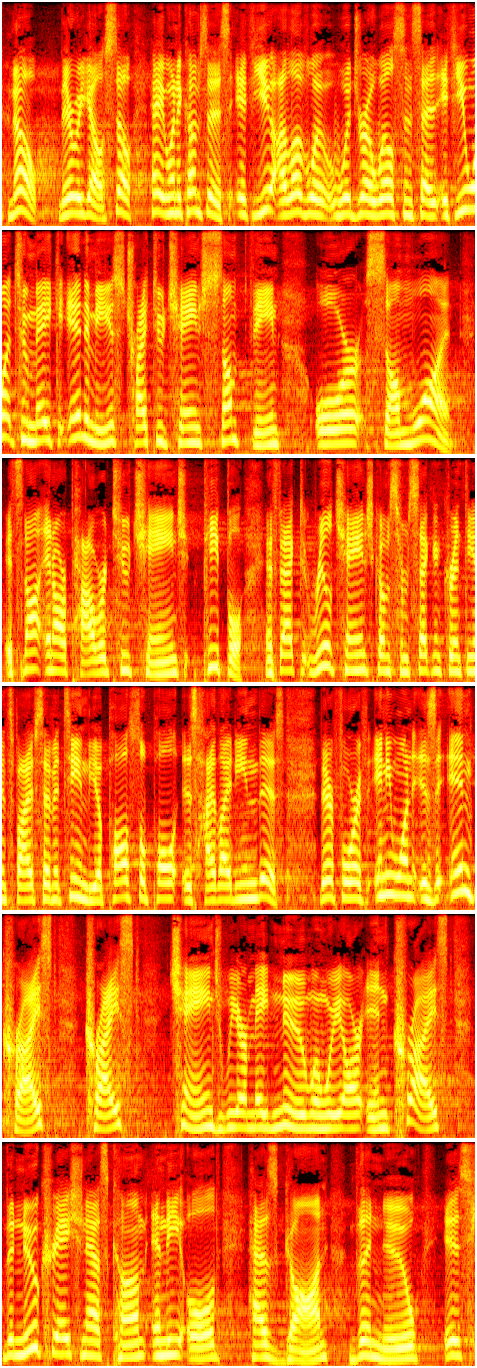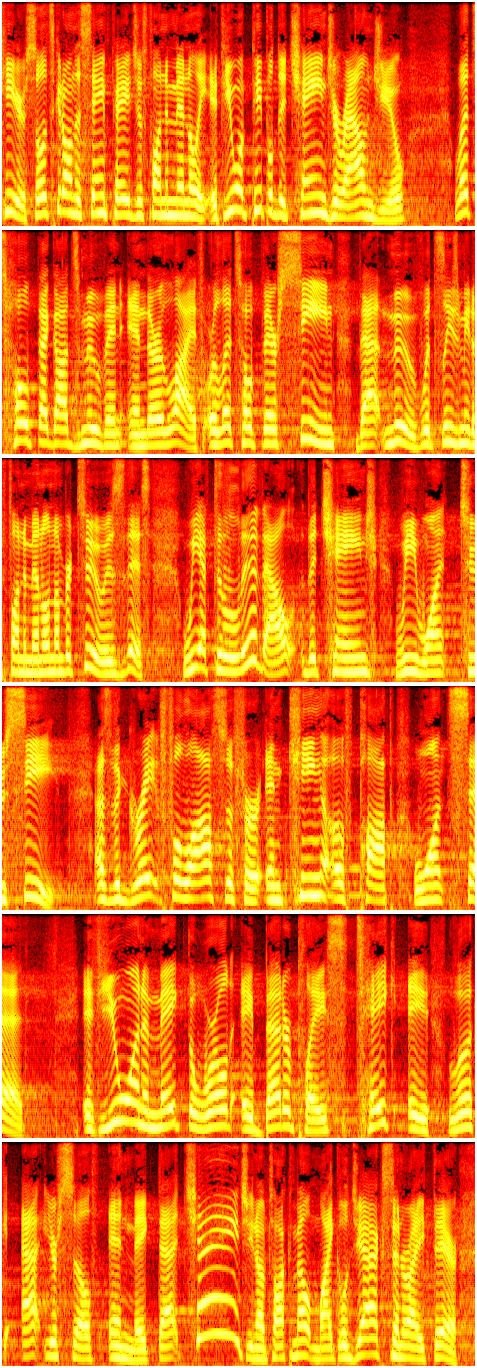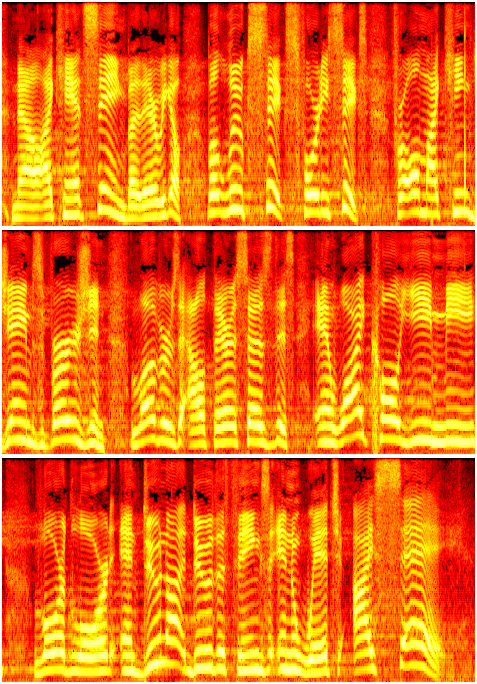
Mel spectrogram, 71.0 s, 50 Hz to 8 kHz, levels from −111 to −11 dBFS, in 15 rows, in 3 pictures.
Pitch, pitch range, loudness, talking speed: 200 Hz, 180-225 Hz, -19 LUFS, 185 wpm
